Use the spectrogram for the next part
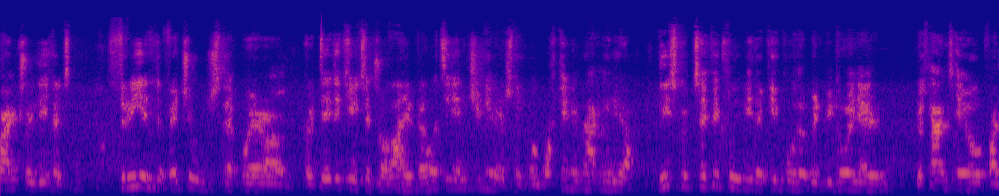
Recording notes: At this live session at the Smart Factory Expo in June.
